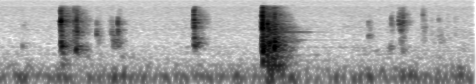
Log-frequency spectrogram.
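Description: Faint keystrokes on a computer keyboard: about five separate key presses, spaced irregularly, with one louder press a little past the middle.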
